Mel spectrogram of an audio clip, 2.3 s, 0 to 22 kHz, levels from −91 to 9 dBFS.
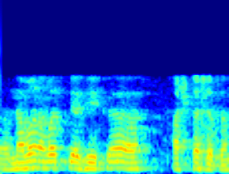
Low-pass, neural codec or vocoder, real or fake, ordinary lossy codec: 3.6 kHz; none; real; none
